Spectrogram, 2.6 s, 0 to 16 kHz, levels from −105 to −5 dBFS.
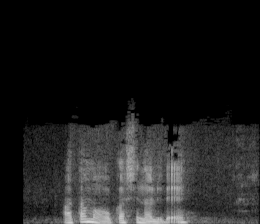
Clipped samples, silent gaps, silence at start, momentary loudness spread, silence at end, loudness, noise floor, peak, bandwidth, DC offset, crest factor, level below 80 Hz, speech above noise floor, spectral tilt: under 0.1%; none; 0.65 s; 8 LU; 0.7 s; -31 LUFS; -61 dBFS; -12 dBFS; 7.8 kHz; under 0.1%; 22 dB; -68 dBFS; 31 dB; -7 dB/octave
